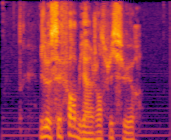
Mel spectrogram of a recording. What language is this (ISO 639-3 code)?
fra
